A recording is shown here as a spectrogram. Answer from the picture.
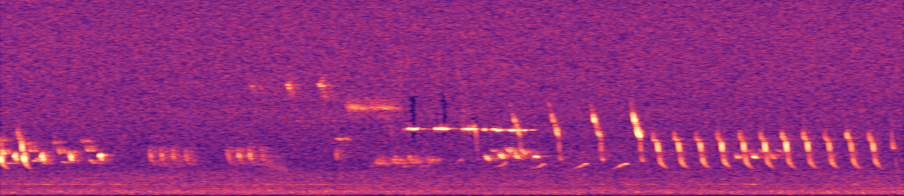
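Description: Faint outdoor ambience with a songbird singing: scattered chirps, then a fast trill of repeated down-slurred notes, about five a second, through the last few seconds.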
